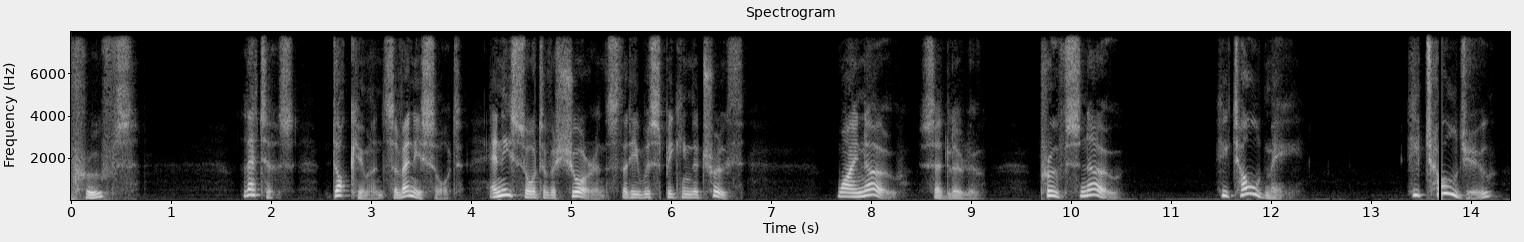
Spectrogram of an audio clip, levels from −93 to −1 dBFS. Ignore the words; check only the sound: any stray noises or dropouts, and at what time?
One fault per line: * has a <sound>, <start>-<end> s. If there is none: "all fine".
* has a dropout, 13.7-13.7 s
